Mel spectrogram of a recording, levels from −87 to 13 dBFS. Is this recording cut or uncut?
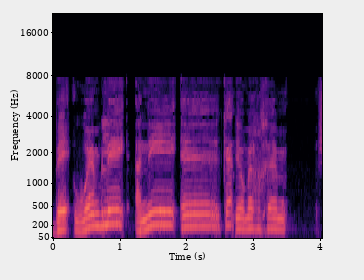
cut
